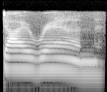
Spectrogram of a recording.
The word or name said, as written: Dairen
